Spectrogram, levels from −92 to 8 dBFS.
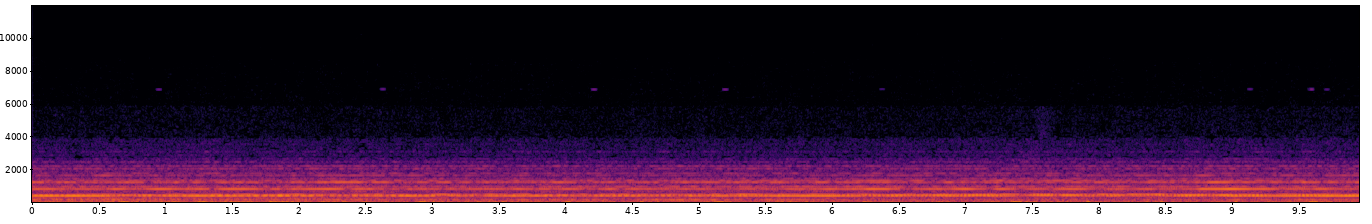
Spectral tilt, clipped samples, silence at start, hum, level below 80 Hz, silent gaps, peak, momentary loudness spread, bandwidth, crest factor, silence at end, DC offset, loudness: -9.5 dB/octave; under 0.1%; 0 s; none; -38 dBFS; none; -14 dBFS; 5 LU; 4.1 kHz; 14 dB; 0 s; under 0.1%; -28 LUFS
